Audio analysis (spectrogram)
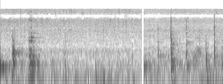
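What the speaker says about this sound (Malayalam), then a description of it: "നമ്മളൊന്ന് നെയ്യിൽ ഒന്ന് ഇതുപോലെ വഴറ്റിയെടുക്കണം" Plantain sautéing in ghee in a pan, giving a soft, steady sizzle broken by a few sharp clinks and scrapes of stirring.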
